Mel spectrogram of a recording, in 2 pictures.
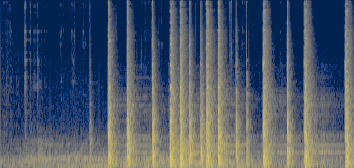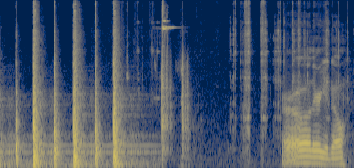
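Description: Hammer blows on the steel hook of a stiff trampoline spring braced on a bench vise, bending the hook narrower so a carriage bolt can't slip out of it. A quick run of about twenty sharp metal-on-metal strikes, some leaving a brief ring, stops about three-quarters of the way through.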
